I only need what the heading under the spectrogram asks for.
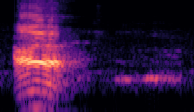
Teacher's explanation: सबसे पहली चीज़ आइन, आइन की आवाज़, आइन की आवाज़ कहाँ से आती है? बीच वाले हलक से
